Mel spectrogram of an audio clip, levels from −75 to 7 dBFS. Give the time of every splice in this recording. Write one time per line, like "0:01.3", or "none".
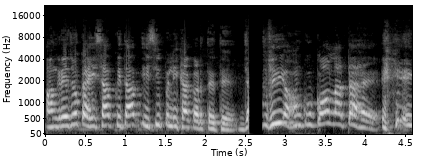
0:02.5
